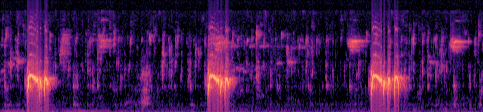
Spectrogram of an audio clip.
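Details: Male perkutut, the zebra dove, calling a rival in a loud, booming voice: three identical phrases of rapid, rolling coo notes, repeated about every three and a half seconds, with faint higher chirps between them.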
